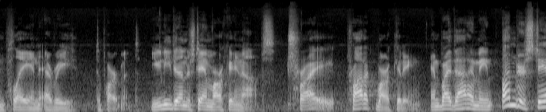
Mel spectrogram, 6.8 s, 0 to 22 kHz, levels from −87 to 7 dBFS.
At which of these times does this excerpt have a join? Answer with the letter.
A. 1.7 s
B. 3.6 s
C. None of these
B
